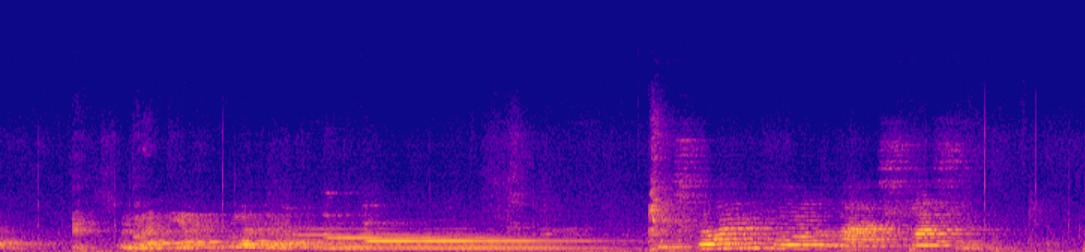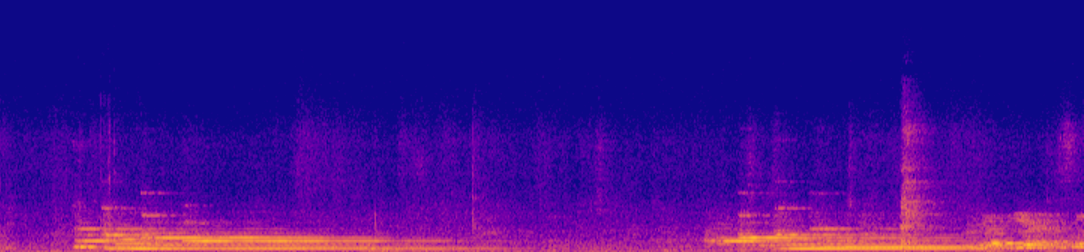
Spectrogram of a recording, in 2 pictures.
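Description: An electric school bell rings in long stretches across a classroom, loud tonal ringing broken by short pauses, with a teacher and students talking faintly underneath.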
